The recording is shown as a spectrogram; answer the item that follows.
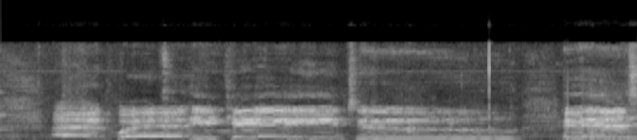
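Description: A man singing a traditional ballad unaccompanied, holding long, slow notes that slide between pitches, with short breath pauses about half a second in and near the end.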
